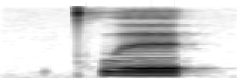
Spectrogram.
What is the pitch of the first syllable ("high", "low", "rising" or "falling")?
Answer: high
